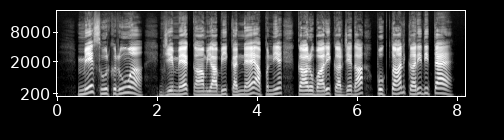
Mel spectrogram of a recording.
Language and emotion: Dogri, happy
